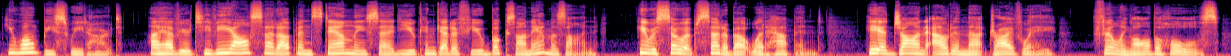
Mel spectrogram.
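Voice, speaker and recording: A woman's voice: mid-range voice, normal speed, dry recording, clean studio sound, pitched above the performer's own voice, close to an everyday voice. Woman reading as a sweet, doting mother. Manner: soft, doting, cooing. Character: sweet, overly caring middle-aged mother.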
